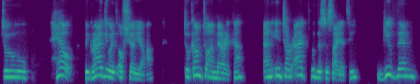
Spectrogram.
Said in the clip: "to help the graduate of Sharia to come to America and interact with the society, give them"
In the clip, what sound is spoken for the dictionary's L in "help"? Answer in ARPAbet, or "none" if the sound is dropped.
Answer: L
